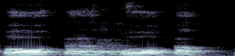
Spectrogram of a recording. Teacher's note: زبان کی جہاں یہ ہے راؤنڈ وہ ختم ہو جاتا ہے، زبان کی جڑ اوپر والے نرم تالو سے قاف، قاف، اور اس سے باہر تھوڑا باہر نکل کر زبان کی جو جڑ وہی ٹچ ہوگی. کاف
